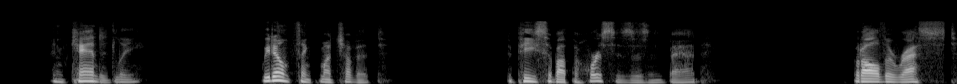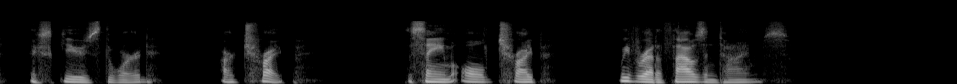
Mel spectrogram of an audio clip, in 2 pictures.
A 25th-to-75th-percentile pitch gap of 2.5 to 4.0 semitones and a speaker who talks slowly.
Yes: average, 3.5 semitones; slow, 105 wpm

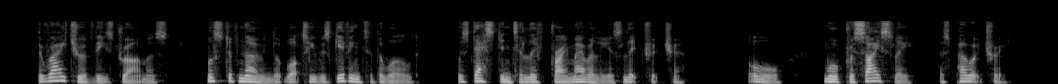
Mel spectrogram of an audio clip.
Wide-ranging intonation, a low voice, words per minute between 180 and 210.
No: wide, 6.4 semitones; low, 110 Hz; average, 160 wpm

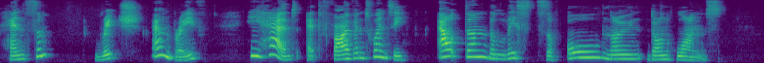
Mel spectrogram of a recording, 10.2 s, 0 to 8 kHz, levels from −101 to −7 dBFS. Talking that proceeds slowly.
Yes: slow, 105 wpm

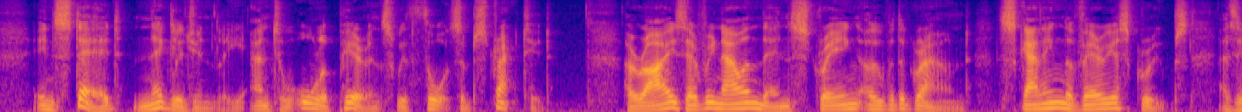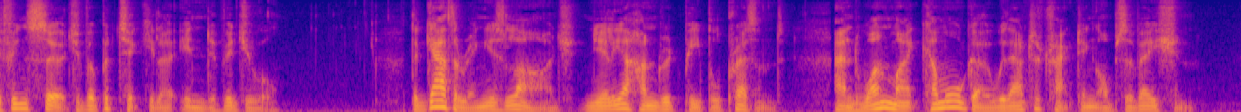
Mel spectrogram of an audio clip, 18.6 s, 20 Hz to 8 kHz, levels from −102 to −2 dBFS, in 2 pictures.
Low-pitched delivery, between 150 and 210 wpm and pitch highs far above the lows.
Yes: low, 100 Hz; average, 160 wpm; wide, 6.3 semitones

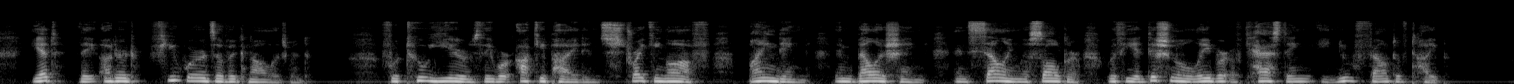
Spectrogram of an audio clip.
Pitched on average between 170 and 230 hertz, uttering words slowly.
No: low, 130 Hz; slow, 130 wpm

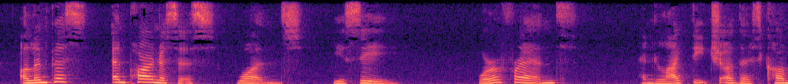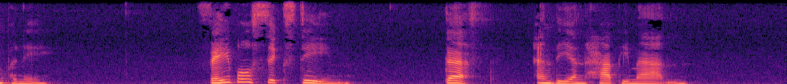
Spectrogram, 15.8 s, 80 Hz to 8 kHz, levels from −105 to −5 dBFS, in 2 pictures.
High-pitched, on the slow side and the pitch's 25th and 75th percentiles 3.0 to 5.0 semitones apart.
Yes: high, 200 Hz; slow, 75 wpm; average, 3.9 semitones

